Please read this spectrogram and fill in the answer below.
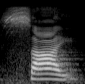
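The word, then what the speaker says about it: sigh: दिया अब यहां समझिए जब आई जी एच आता है तो भी लॉन्ग आई का साउंड होता है साई यहां जीएच का अलग से साउंड नहीं है कह सकते हैं कि ये साइलेंट है साई हाई एन आई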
